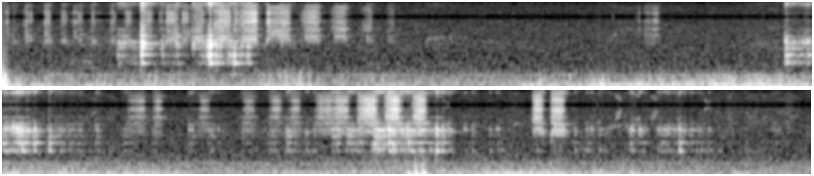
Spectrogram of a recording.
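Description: European goldfinches at a metal sunflower-seed feeder: three short bursts of rapid, clicky twittering, about a second in, around four seconds in, and again near six seconds, over a low rumble with a couple of dull thumps.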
